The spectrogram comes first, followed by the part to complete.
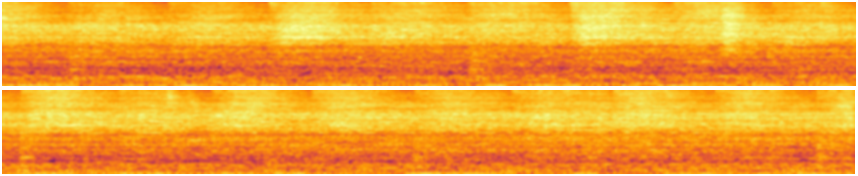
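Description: Death metal band playing live: heavily distorted guitars and bass over a drum kit, loud and continuous with a heavy low end.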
